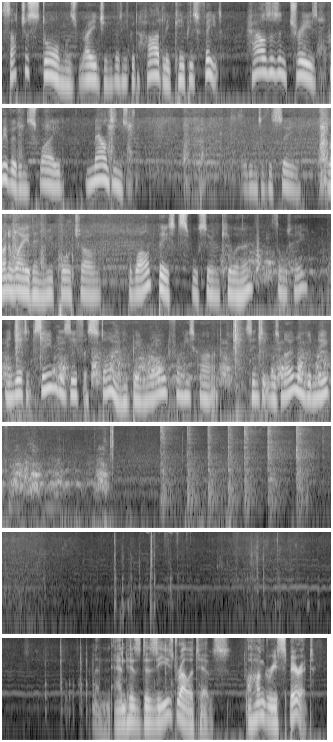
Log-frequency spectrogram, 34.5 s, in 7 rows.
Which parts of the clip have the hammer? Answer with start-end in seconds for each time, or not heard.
22.1-24.6.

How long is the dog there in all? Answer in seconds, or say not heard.
8 s.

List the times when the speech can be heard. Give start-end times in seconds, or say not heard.
0.0-7.0, 8.6-19.9, 30.9-34.3.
